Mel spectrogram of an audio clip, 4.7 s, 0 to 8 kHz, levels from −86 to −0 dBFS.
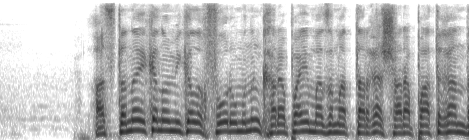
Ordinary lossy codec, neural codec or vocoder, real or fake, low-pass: AAC, 32 kbps; none; real; 7.2 kHz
